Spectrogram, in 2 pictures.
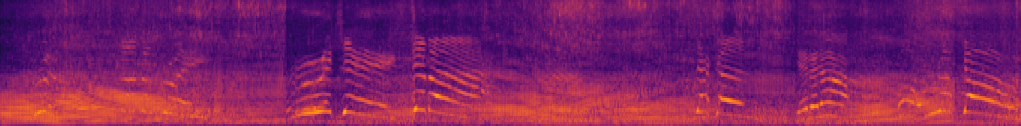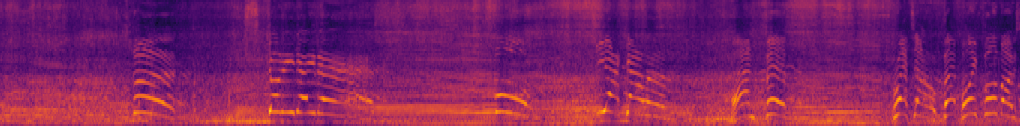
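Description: Small racing engines revving up and easing off again and again as the racers pass and slow after the finish, over a steady engine drone.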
